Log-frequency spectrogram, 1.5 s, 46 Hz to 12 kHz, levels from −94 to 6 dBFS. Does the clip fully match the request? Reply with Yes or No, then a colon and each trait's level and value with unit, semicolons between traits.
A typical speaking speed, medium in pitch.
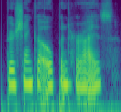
Yes: average, 160 wpm; medium, 180 Hz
